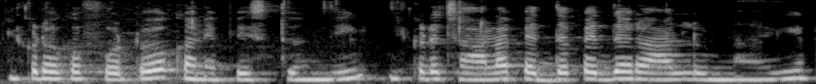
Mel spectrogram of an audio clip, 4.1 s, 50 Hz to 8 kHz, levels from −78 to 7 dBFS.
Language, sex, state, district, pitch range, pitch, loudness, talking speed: Telugu, female, Andhra Pradesh, Sri Satya Sai, 220-250 Hz, 235 Hz, -14 LUFS, 145 wpm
